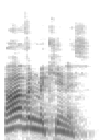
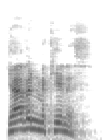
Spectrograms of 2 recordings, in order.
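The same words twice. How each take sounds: First: "Gavin" with a broad "ah" as first vowel; altered vowel in Gavin. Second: Said in the usual way. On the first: Shown as a demonstration. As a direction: say "Gavin" as "GAH-vin". Second, altered take of the name.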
